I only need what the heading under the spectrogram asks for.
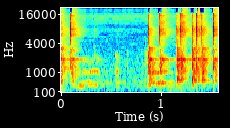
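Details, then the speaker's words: HHO hydrogen injection car setup, injector bench-pulsed with clamps after being freed from sticking by reversing polarity: sharp dry even clicks, about five in under a second; injector now opens and closes freely, whereas a stuck one stays silent. "Então esse bico ele tá solto aparentemente ele tá solto tá ele não tá mais travado mas esse barulhinho tá fazendo movimento quando ele tá travado ele não faz esse barulhinho"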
